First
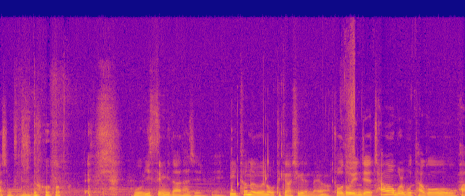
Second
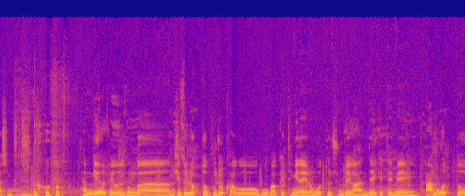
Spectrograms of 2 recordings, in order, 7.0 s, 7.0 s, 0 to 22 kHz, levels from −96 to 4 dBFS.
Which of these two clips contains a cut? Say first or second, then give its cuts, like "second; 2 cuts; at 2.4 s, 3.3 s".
second; 2 cuts; at 1.1 s, 2.6 s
